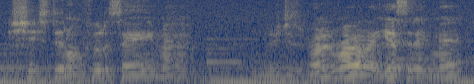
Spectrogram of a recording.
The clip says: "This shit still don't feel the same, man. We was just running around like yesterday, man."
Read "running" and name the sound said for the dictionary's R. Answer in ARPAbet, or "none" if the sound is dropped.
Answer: R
